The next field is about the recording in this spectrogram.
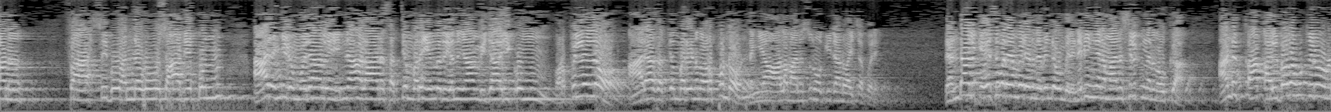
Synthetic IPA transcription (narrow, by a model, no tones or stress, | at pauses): ɳɨ | fɐːħsibuɐnːɐɦusaːd̪iqun | aːɾe̞ŋɡilumoɾaːɭɨinːaːɭaːɳɨsɐt̪jɐmpɐrɐjunːɐðɨe̞nːɨɲaːnʋit͡ɕaːɾikʲːumo̰rɐpːilːɐlːo̞ːaːɾaːsɐt̪jɐmpɐrɐjuɳɐnorɐpːuɳɖo̞ːeɳɖeŋːɡilaaːɭːɐmɐnɐsːɨno̞ːkːijiʈːaːɳɨʋaːjit͡ɕːaːpoːlḛ | ɾe̞ɳɖaːɭɨke̞ːsɨpɐrɐjaːmpɐɾijaːɳneʋindeumbilɐneʋiiŋːɐne̞mɐnɐsːilkːeŋːɐneno̞ːkːuɣɐ̰ | a̰ːɳɖɨaːkɐlbɐðɐmut̪ːiluu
